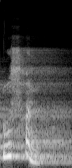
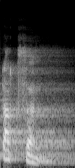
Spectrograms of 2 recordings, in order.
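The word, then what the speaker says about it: Tucson: লোকটি কর্কশ গলায় বলল টুসন সেটা আবার কোথায় হেল ডমেন্টস প্লেস আমি একবার বানান করে বললম সি এস ও এন অনেকে বলে টাকসান আসলে ওটা টুসন উচ্চারণ হবে আরিজোনা স্টেটে লোকটি বলল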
